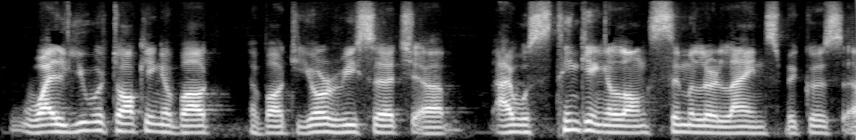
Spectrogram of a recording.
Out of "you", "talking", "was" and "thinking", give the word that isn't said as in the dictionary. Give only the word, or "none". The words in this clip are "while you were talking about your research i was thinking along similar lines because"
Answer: thinking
